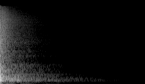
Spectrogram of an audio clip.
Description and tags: BRZ SNARE 001 - WOH
This sample pack contains real snare drum samples, each of which has two versions. The NOH ("No Overheads") mono version is just the close mics with processing and sometimes plugins. The WOH ("With Overheads") versions add the overhead mics of the kit to this.
These samples were recorded in the studio by five different drummers using several different snare drums in three different tracking rooms. The close mics are mostly a combination of Josephson e22S and Shure SM57 although Sennheiser MD421s, Beyer Dynamic M201s and Audio Technica ATM-250s were also used. Preamps were mainly NPNG and API although Neve, Amek and Millennia Media were also used. Compression was mostly Symetrix 501 and ART Levelar although Drawmer and Focusrite were also used. The overhead mics were mostly Lawson FET47s although Neumann TLM103s, AKG C414s and a C426B were also used.
close, drum, live, overheads, real, room, snare, space, stereo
